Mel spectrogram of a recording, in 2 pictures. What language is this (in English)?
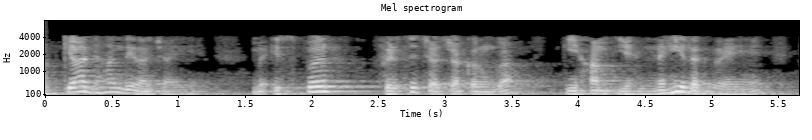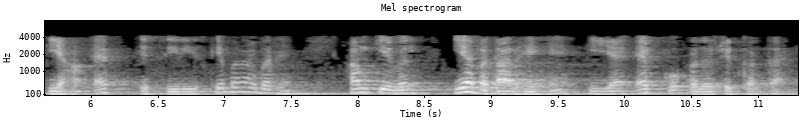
Hindi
